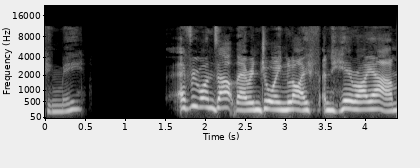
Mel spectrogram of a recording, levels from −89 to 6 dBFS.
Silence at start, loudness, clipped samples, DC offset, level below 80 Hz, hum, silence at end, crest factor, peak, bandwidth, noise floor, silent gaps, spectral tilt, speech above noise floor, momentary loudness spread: 0 s; -13 LUFS; under 0.1%; under 0.1%; -70 dBFS; none; 0 s; 14 dB; 0 dBFS; 12 kHz; -56 dBFS; 0.59-1.13 s; -5 dB/octave; 43 dB; 13 LU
